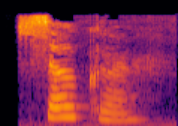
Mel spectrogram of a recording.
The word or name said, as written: soaker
